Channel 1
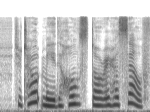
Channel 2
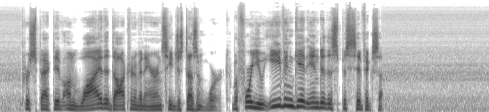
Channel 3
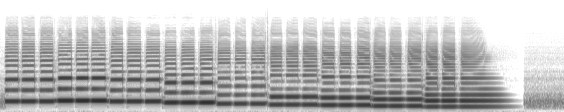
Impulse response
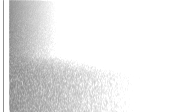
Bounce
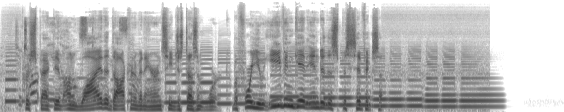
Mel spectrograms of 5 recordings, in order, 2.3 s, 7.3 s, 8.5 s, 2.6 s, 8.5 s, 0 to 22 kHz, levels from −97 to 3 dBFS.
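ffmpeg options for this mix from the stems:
-filter_complex "[0:a]highpass=610,aecho=1:1:7.5:0.55,volume=-2dB,afade=t=out:st=1.01:d=0.5:silence=0.281838,asplit=2[a][b];[1:a]volume=0.5dB[c];[2:a]agate=range=-36dB:threshold=-35dB:ratio=16:detection=peak,volume=-6.5dB[d];[b]apad=whole_len=373552[e];[d][e]sidechaincompress=threshold=-46dB:ratio=8:attack=16:release=896[f];[a][c][f]amix=inputs=3:normalize=0,adynamicequalizer=threshold=0.00708:dfrequency=5600:dqfactor=0.7:tfrequency=5600:tqfactor=0.7:attack=5:release=100:ratio=0.375:range=2.5:mode=boostabove:tftype=highshelf"

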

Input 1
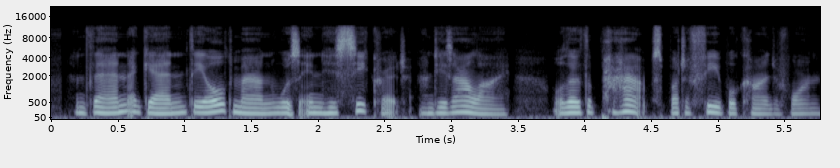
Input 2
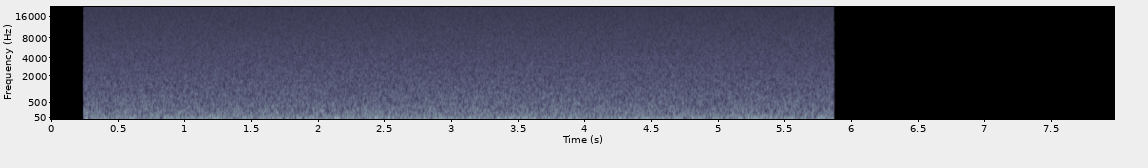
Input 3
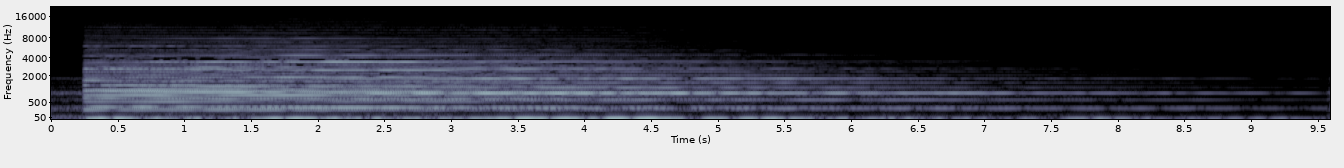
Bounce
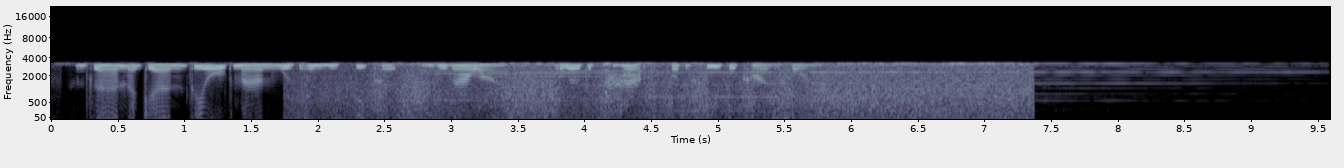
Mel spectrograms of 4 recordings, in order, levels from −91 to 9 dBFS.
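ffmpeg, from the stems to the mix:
-filter_complex "[0:a]equalizer=f=7.8k:w=1.5:g=5,alimiter=limit=-16.5dB:level=0:latency=1,volume=1dB,asplit=2[a][b];[1:a]crystalizer=i=3.5:c=0,tiltshelf=f=970:g=-3.5,adelay=1500,volume=1dB[c];[2:a]equalizer=f=1.8k:t=o:w=1:g=-3.5,adelay=2500,volume=-11dB[d];[b]apad=whole_len=417830[e];[c][e]sidechaincompress=threshold=-32dB:ratio=8:attack=28:release=181[f];[a][f][d]amix=inputs=3:normalize=0,lowpass=f=2.7k:t=q:w=0.5098,lowpass=f=2.7k:t=q:w=0.6013,lowpass=f=2.7k:t=q:w=0.9,lowpass=f=2.7k:t=q:w=2.563,afreqshift=-3200"

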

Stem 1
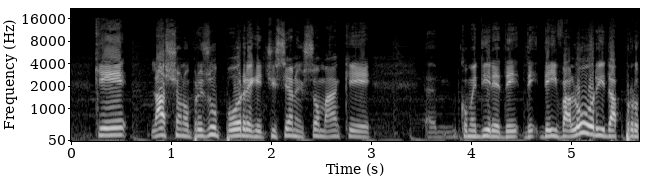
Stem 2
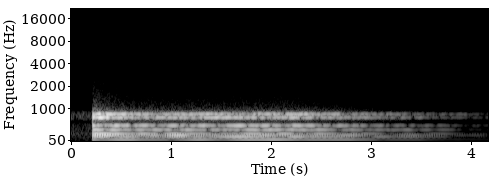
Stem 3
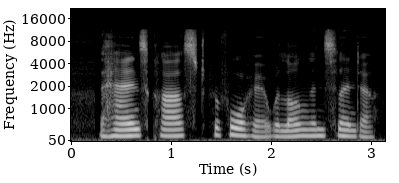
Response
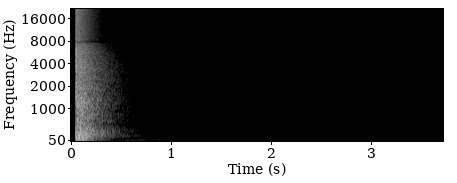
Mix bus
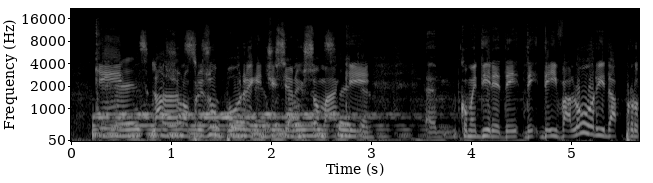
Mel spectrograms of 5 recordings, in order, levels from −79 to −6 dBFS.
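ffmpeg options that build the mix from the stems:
-filter_complex "[0:a]agate=range=-33dB:threshold=-46dB:ratio=3:detection=peak,equalizer=f=125:t=o:w=1:g=-11,equalizer=f=500:t=o:w=1:g=-9,equalizer=f=1k:t=o:w=1:g=9,acompressor=threshold=-33dB:ratio=12,volume=-1dB[a];[1:a]acrossover=split=630[b][c];[b]aeval=exprs='val(0)*(1-1/2+1/2*cos(2*PI*4.8*n/s))':c=same[d];[c]aeval=exprs='val(0)*(1-1/2-1/2*cos(2*PI*4.8*n/s))':c=same[e];[d][e]amix=inputs=2:normalize=0,acompressor=threshold=-30dB:ratio=6,volume=-4.5dB[f];[2:a]agate=range=-33dB:threshold=-45dB:ratio=3:detection=peak,acompressor=mode=upward:threshold=-30dB:ratio=2.5,volume=-12.5dB[g];[a][f][g]amix=inputs=3:normalize=0,alimiter=level_in=4dB:limit=-24dB:level=0:latency=1:release=90,volume=-4dB"

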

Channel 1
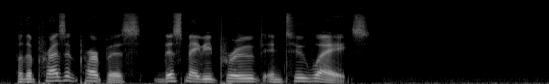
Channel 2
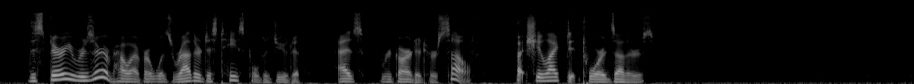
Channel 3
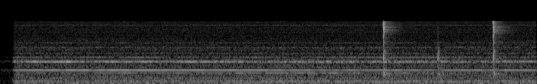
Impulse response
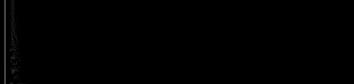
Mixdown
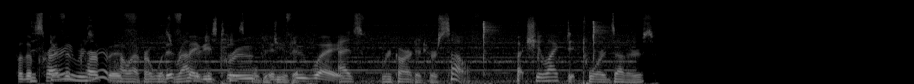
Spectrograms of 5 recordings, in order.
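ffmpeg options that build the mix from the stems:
-filter_complex "[0:a]acrossover=split=210 2400:gain=0.0891 1 0.0794[a][b][c];[a][b][c]amix=inputs=3:normalize=0,aexciter=amount=14.9:drive=6.3:freq=8.8k,volume=-3dB[d];[1:a]agate=range=-26dB:threshold=-52dB:ratio=16:detection=peak,acompressor=threshold=-38dB:ratio=5,volume=2.5dB[e];[2:a]equalizer=f=3.3k:t=o:w=1.3:g=10,adelay=1000,volume=-15dB[f];[d][e][f]amix=inputs=3:normalize=0,acompressor=threshold=-32dB:ratio=6"

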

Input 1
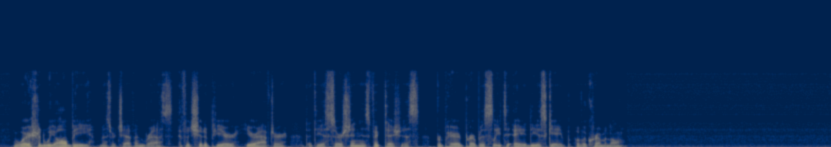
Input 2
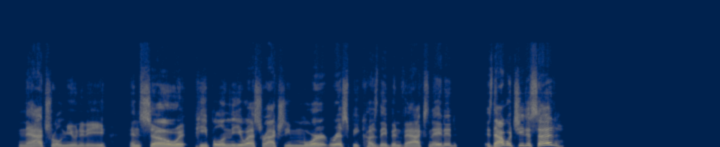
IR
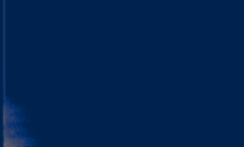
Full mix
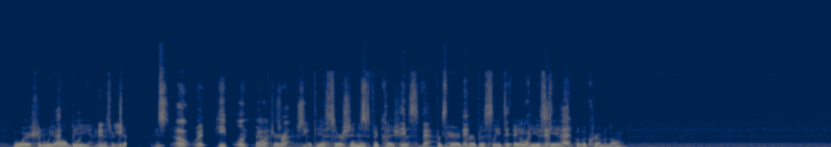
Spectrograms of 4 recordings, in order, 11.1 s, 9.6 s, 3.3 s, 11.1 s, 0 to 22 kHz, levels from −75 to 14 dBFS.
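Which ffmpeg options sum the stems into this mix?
-filter_complex "[0:a]equalizer=f=125:t=o:w=1:g=-8,equalizer=f=250:t=o:w=1:g=3,equalizer=f=500:t=o:w=1:g=12,equalizer=f=1k:t=o:w=1:g=-11,equalizer=f=8k:t=o:w=1:g=-5,alimiter=limit=-11.5dB:level=0:latency=1:release=424,volume=1.5dB,asplit=3[a][b][c];[a]atrim=end=1.68,asetpts=PTS-STARTPTS,afade=t=out:st=1.676:d=0.004:c=hsin[d];[b]atrim=start=1.68:end=3.41,asetpts=PTS-STARTPTS,volume=0[e];[c]atrim=start=3.41,asetpts=PTS-STARTPTS,afade=t=in:d=0.004:c=hsin[f];[d][e][f]concat=n=3:v=0:a=1,asplit=2[g][h];[1:a]bandreject=f=60:t=h:w=6,bandreject=f=120:t=h:w=6,bandreject=f=180:t=h:w=6,bandreject=f=240:t=h:w=6,bandreject=f=300:t=h:w=6,bandreject=f=360:t=h:w=6,asoftclip=type=tanh:threshold=-9.5dB,aeval=exprs='val(0)*pow(10,-37*(0.5-0.5*cos(2*PI*3.7*n/s))/20)':c=same,adelay=250,volume=2.5dB[i];[h]apad=whole_len=434755[j];[i][j]sidechaincompress=threshold=-26dB:ratio=4:attack=28:release=105[k];[g][k]amix=inputs=2:normalize=0,alimiter=limit=-14.5dB:level=0:latency=1:release=69"

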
